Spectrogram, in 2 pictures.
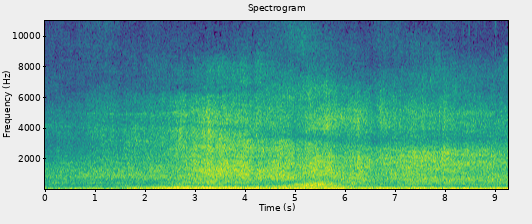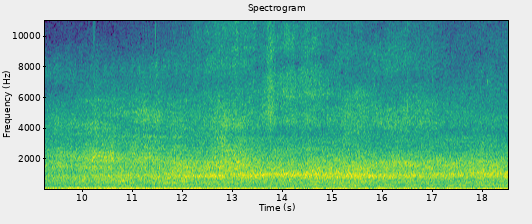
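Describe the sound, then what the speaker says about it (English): Singapore Airlines A380 airliner taxiing at London Heathrow after landing on runway 27 left, a loud, continuous roar of jet engines with broad rushing noise that holds steady throughout. "There's the Singapore A380 that has actually arrived on runway 27 left."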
